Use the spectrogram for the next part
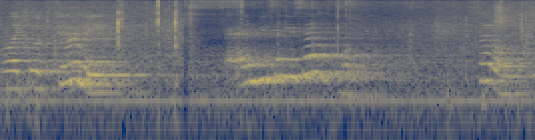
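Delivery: hurt, quiet. Acted. Hurt wife recalls his words.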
